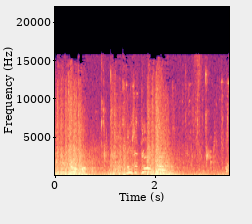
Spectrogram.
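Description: Sustained minigun fire rattles through a Call of Duty Black Ops game battle, dense and continuous with whistling tones weaving through, under intermittent voices.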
